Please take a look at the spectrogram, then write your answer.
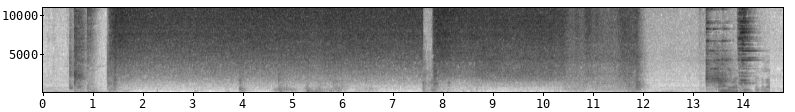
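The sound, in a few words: pressure cooker opened, releasing steam after cooking dal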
